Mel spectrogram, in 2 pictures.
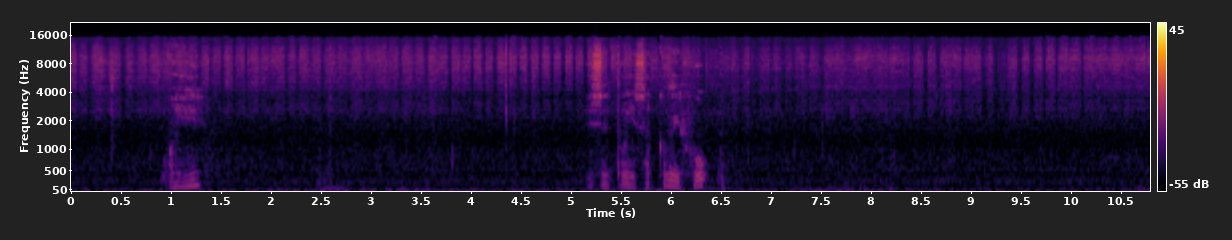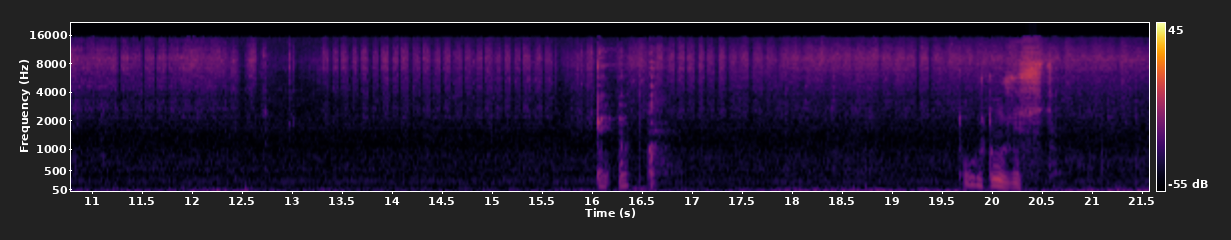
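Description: A cloth rubs softly against a circuit board.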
